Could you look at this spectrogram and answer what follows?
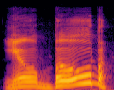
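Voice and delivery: high, loud villain insult; cartoon villain voice. Fan imitates the He-Man cartoon insult, high villain voice. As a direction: hurl it as a cackly cartoon villain.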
